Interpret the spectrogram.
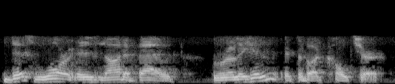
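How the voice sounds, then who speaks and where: A man from Sri Lanka, an English speaker, talking in an earnest, measured way as an interview guest. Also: lowish voice, expressive. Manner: measured, earnest, with frequent restarts. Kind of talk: reflective interview talk. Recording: tinny phone line with faint noise.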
